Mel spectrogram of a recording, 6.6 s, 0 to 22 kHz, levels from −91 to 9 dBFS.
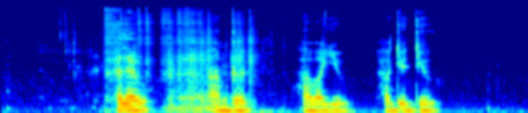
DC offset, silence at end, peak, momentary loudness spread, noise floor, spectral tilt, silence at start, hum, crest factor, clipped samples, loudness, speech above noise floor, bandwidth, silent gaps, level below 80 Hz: under 0.1%; 1.1 s; -6 dBFS; 20 LU; -66 dBFS; -8 dB/octave; 1.3 s; none; 20 dB; under 0.1%; -23 LUFS; 45 dB; 15 kHz; none; -50 dBFS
